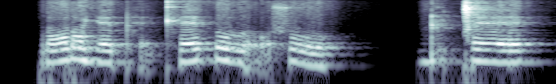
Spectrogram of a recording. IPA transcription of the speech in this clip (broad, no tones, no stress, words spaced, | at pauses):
ɾɔɾɔjɛ pʰɛ̰kʰɛθo lɔ̰so | ɖʉǀɛ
